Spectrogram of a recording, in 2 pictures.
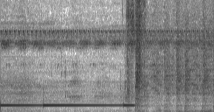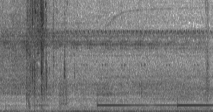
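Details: Buick LeSabre after new ignition control module and crankshaft position sensor, fixing crank-no-start, battery a little low: door chime and key jingle, brief crank, then low steady rumble as it catches and runs; repaired.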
